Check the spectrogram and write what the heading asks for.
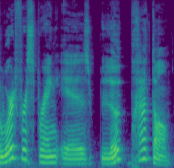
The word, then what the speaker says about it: printemps: The P-R-I-N is a nasal I-N as in invité, prin, first syllable. Second syllable is temps, which is the word for time, and the E-M-P-S is a nasal sound, sounding like en as in enfant, child.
